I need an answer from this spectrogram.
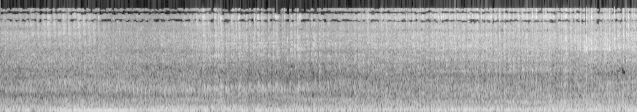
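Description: Engines of hot rods and muscle cars rumbling as they drive slowly past one after another, a deep steady rumble that is loudest about one to two seconds in.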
